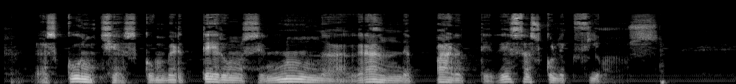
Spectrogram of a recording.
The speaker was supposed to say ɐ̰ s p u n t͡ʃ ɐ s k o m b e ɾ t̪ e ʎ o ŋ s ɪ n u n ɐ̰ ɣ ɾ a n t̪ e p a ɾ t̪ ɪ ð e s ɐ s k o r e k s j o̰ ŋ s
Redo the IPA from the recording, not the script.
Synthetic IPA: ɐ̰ s k u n t͡ʃ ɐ s k o m b e ɾ t̪ e ɾ o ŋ s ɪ n u ŋ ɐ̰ ɣ ɾ a n d̪ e p a ɾ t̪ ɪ ð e s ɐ s k o l e k θ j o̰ ŋ s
